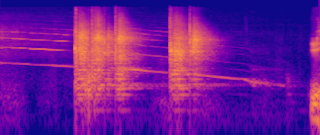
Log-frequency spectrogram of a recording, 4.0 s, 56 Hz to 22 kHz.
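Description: Compressed air from a Bontrager TLR Flash Charger pump rushing through the open valve stem into a dry-mounted Panaracer GravelKing X1 700c x 40 tubeless tyre, a whistling hiss that falls steadily in pitch as the pressure evens out. Two loud popping sounds, about one and two seconds in, are the tyre beads snapping onto the hooked carbon rim: the tyre has seated.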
